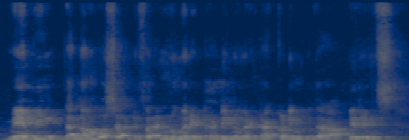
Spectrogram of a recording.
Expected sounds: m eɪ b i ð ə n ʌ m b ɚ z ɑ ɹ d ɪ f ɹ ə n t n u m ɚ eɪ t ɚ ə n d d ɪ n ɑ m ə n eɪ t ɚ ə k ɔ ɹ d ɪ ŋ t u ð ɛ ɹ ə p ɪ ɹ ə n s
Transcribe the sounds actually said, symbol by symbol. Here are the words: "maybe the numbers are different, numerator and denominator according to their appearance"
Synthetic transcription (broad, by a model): m eɪ b i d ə n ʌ m b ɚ s ɑ ɹ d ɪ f ə t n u m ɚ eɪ t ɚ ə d d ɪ n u m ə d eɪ t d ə k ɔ ɹ d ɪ ŋ t u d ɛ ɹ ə p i ɹ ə n s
